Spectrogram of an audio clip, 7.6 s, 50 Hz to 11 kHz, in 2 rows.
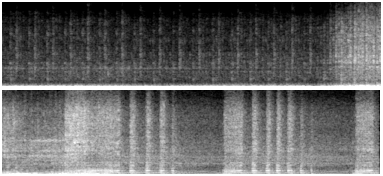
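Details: VW Golf Mk1 (VR6 tagged) with broken exhaust awaiting repair, revved; loud, raw, harsh unmuffled blatting climbing and dropping with each throttle blip. Broken exhaust.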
